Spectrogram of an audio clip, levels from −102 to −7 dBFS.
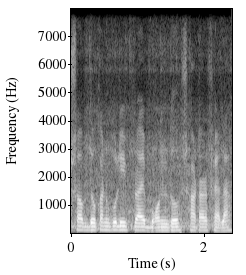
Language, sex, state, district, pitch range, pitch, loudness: Bengali, male, West Bengal, Dakshin Dinajpur, 115-130 Hz, 120 Hz, -15 LUFS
